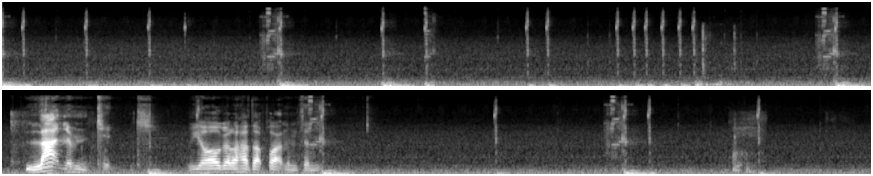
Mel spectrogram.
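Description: Game menu sounds click and beep as selections are made.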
